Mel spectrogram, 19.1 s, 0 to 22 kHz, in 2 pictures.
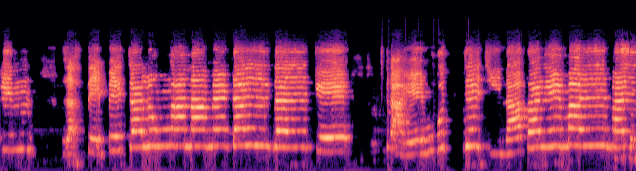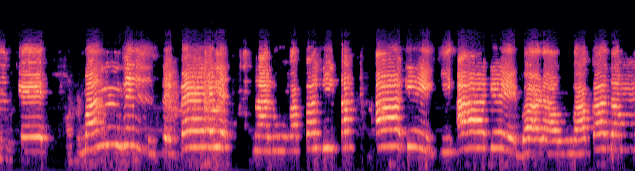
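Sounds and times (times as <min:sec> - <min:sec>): boy singing unaccompanied: 0:00.0 - 0:19.0.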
